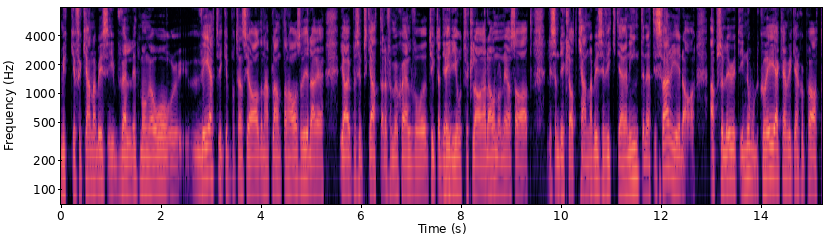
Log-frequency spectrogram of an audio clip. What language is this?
Swedish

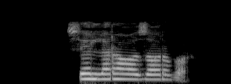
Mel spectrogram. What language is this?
Uzbek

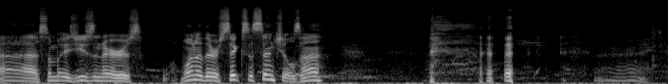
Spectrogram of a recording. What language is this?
English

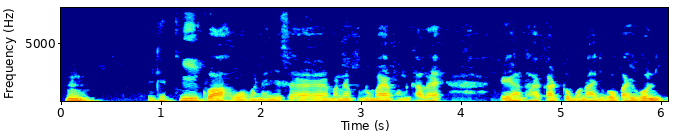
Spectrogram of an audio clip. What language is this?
Assamese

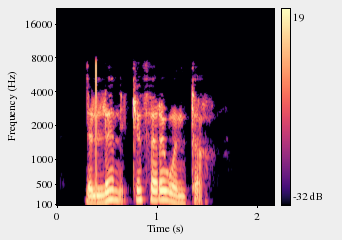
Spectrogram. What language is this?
Kabyle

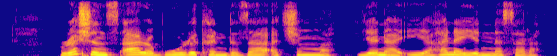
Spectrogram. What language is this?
Hausa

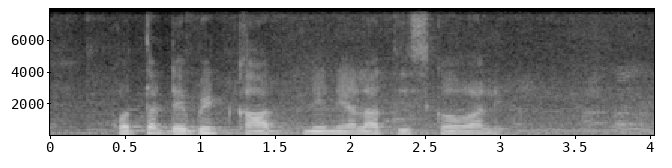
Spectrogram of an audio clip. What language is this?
Telugu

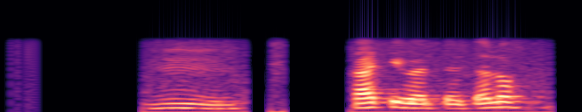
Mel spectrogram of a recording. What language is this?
Gujarati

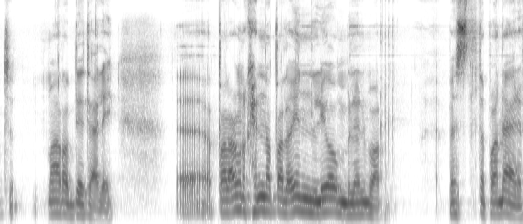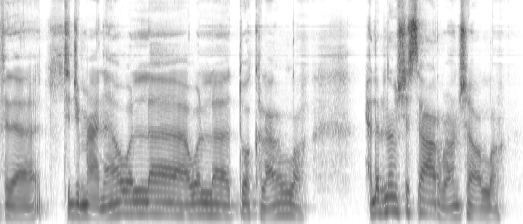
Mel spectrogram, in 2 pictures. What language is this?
Najdi Arabic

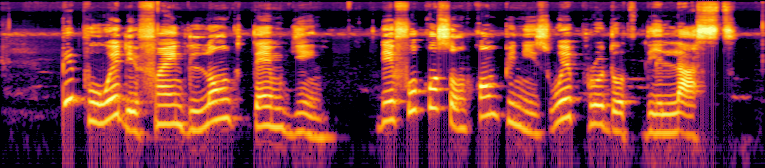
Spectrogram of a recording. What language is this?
Nigerian Pidgin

